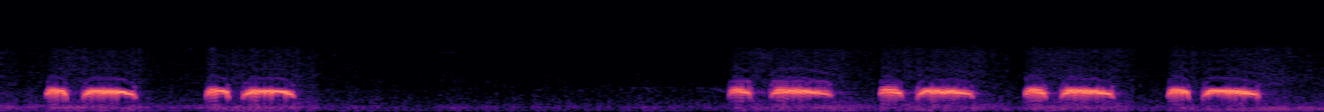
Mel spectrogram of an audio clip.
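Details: Spotted Dove, a young thổ bird with fairly good voice, calling during a decoy session in Gia Lai; paired coos, short then longer, in bursts separated by a pause of several seconds.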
